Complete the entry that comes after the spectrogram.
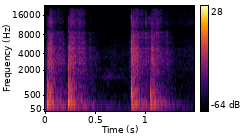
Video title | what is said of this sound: MODIGT Sound Deadener: Unboxing Review | you can hear some uh pretty good hollow stuff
